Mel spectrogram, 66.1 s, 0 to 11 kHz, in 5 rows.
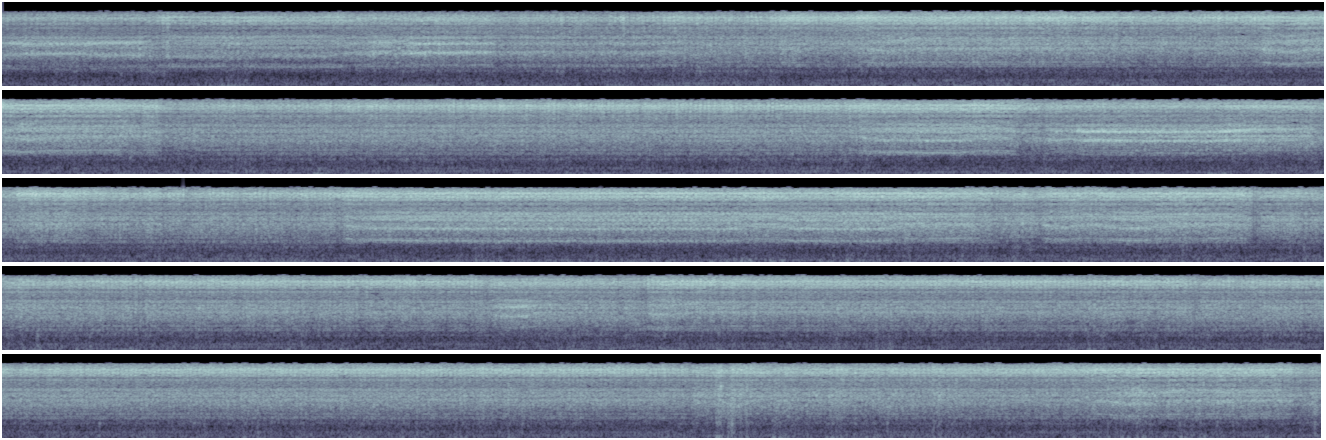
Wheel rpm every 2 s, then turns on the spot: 160, 170, 200, 220, 230, 230, 230, 230, 230, 240, 230, 220, 210, 230, 230, 210, 210, 220, 230, 230, 240, 240, 230, 230, 230, 230, 230, 230, 240, 230, 230, 240, 230.
none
